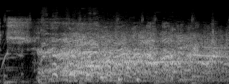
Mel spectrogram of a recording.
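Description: Loud, hearty laughter from men, starting about a third of a second in after a brief lull and carrying on unbroken.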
